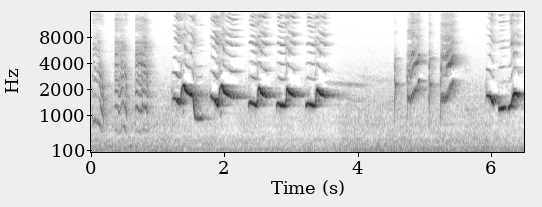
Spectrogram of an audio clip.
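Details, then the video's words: Laughingthrush singing to stir up a newly caught wild bird: a harsh rattle, then five clear whistled notes, each dropping then rising, repeated about every half second, followed by scratchy notes and a final whistle. "khướu kích bổi"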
